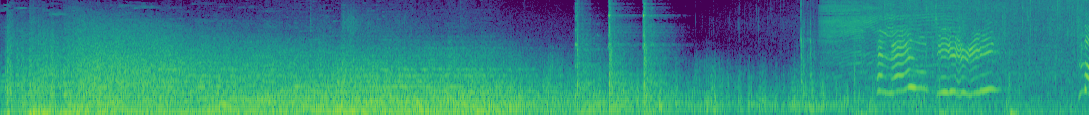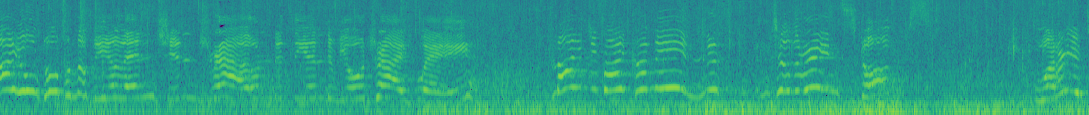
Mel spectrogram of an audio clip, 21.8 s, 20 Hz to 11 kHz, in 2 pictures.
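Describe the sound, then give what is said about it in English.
A thunderstorm: heavy, steady rain with a deep rumble of thunder at the start, then voices talking over the continuing downpour. “But on the night of Bastian's third birthday, during the worst thunderstorm in over 100 years, everything changed.”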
